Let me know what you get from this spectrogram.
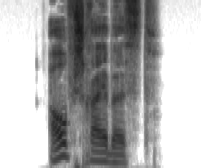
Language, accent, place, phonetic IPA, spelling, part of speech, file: German, Germany, Berlin, [ˈaʊ̯fˌʃʁaɪ̯bəst], aufschreibest, verb, De-aufschreibest.ogg
- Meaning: second-person singular dependent subjunctive I of aufschreiben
